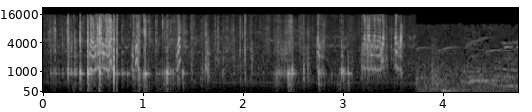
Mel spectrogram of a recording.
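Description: Rapid plastic clicks and rustling as a drone flight battery and its charging cables are handled and plugged in. It cuts off abruptly near the end, leaving only a faint high steady tone.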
